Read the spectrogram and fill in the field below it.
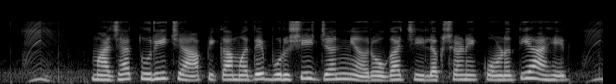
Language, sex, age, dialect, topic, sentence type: Marathi, female, 31-35, Standard Marathi, agriculture, question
